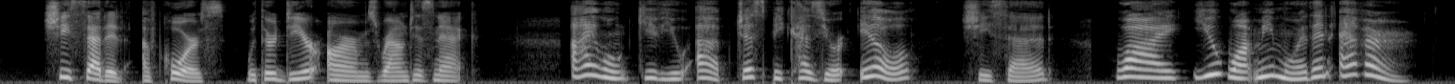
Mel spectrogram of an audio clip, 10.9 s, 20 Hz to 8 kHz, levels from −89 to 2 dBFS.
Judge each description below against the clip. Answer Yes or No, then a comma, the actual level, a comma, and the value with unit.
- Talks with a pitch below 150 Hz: No, high, 225 Hz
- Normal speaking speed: Yes, average, 165 wpm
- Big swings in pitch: Yes, wide, 7.9 semitones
